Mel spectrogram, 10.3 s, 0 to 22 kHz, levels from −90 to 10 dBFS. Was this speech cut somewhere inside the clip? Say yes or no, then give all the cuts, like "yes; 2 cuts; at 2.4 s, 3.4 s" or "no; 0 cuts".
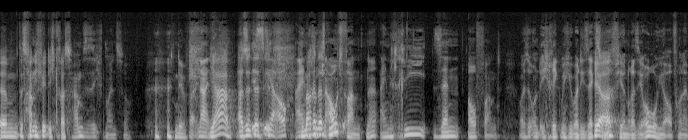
yes; 3 cuts; at 1.5 s, 2.0 s, 4.9 s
